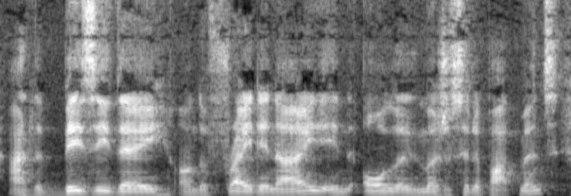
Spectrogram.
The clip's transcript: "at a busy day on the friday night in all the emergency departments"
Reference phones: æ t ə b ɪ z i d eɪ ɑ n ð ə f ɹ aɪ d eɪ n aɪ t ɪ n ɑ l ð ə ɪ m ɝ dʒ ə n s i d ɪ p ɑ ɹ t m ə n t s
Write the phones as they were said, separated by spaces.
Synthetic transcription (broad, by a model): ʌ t ə b ɪ z i d eɪ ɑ n ð ə f ɹ aɪ d eɪ n aɪ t ɪ n ɑ l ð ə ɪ m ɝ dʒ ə s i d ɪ p ɑ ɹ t m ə n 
